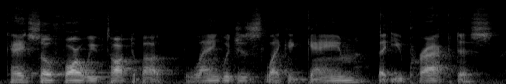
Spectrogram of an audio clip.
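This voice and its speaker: A man's voice: sits low, a little slow. A man teaching a lesson on a live stream. He talks casually, answers viewer questions, drops in Arabic words, and often checks with "okay?".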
